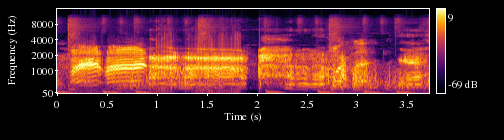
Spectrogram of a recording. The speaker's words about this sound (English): Alright, how's that bus horn sound?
